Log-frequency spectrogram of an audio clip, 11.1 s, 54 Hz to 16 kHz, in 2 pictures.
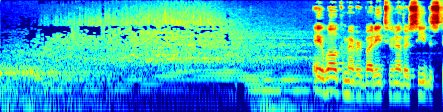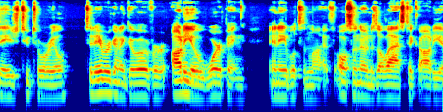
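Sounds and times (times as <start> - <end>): noisy wash: 0.0 - 5.3
synthesized drone: 0.0 - 5.3.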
